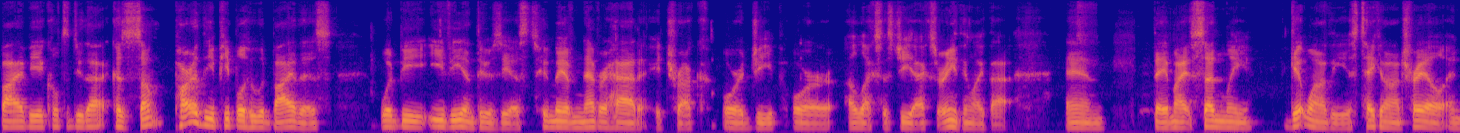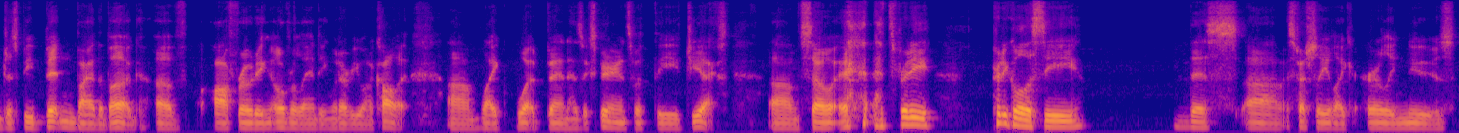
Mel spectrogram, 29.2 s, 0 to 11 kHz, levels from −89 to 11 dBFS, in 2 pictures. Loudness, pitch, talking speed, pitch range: -21 LUFS, 95 Hz, 185 wpm, 85-110 Hz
